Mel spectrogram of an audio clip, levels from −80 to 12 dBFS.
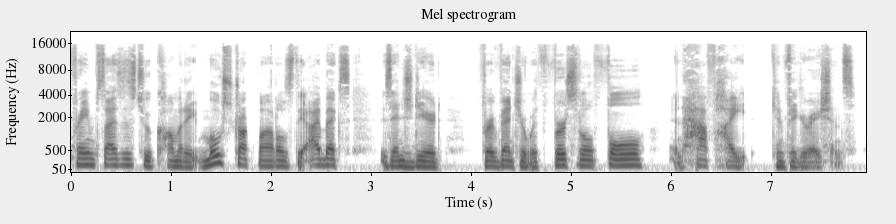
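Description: No technical faults occur at any point in this speech recording.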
